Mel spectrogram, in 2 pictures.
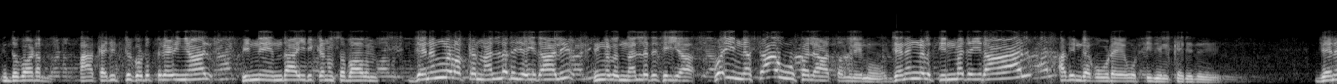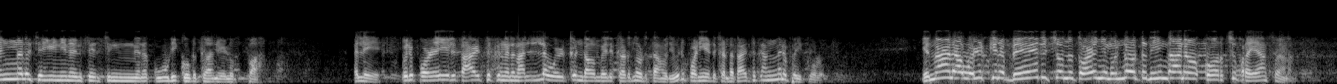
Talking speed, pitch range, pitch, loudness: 125 wpm, 175-250 Hz, 205 Hz, -15 LUFS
